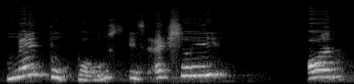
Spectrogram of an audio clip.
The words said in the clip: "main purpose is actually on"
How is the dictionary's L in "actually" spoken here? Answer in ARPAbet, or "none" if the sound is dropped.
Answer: L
